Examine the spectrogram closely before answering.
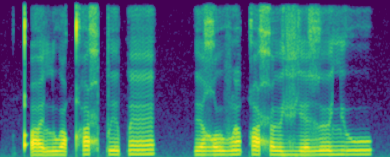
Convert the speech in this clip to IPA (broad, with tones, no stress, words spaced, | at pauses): qʼɛ˨lu˨ qʰɪ˧ħpɪ˧pɛ̃˦ | ɪ˨ʁu˨βə̃˦ qɪ˦ħ ø˧vʲɛ˧ɣø˦ lʲu˦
